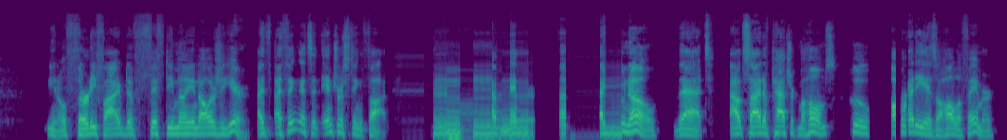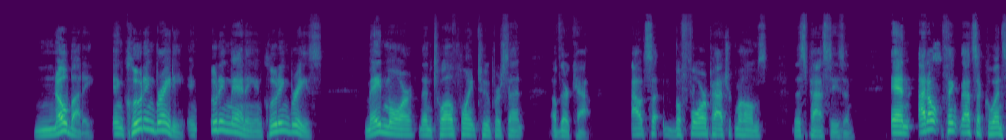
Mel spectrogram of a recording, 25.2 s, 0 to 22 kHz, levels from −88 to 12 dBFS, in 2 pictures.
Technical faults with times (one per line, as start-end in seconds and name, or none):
5.04-7.78 robotic sound from repeated short buffers
6.67-7.02 AAC frame loss with muting
10.85-11.38 AAC frame loss with muting
15.03-15.26 AAC frame loss with muting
